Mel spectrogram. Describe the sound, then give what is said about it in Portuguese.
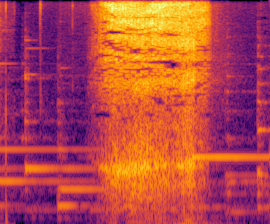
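A single loud, rasping snore from a dog swells up and fades over about a second, harsh, with quiet tonal background before and after. “O ronco era tão alto que ninguém conseguia dormir.”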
